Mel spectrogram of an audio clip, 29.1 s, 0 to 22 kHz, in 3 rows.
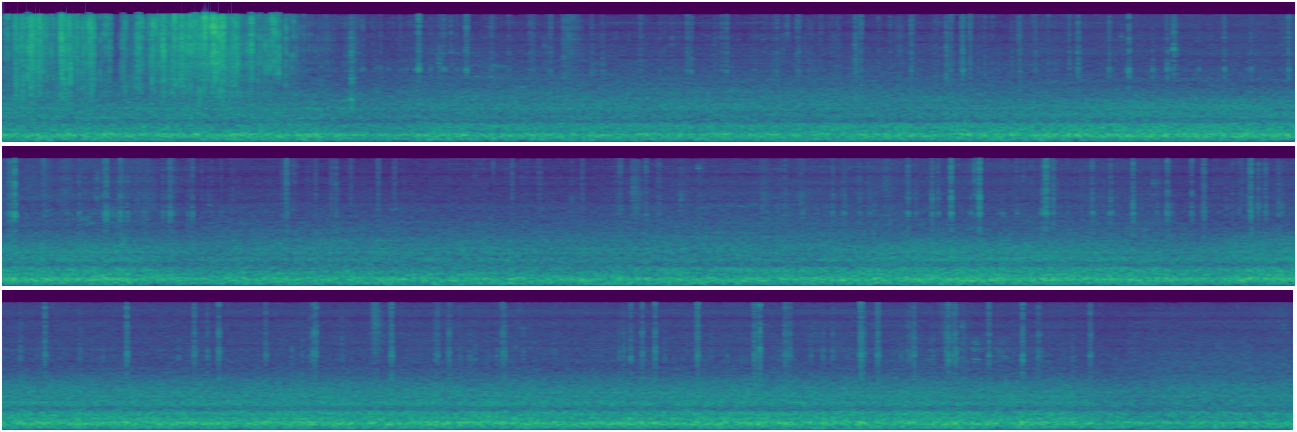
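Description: Steady low cabin roar of an Airbus A330-300 in cruise, engine and airflow noise heard from an economy seat. A few light clicks sound in the first two seconds.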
